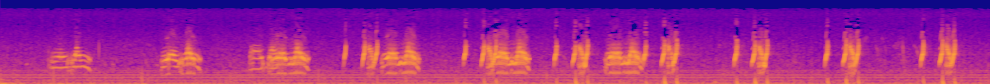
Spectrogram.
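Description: Quail calling repeatedly: short, raspy calls about once a second, turning into quicker, sharper notes about halfway through.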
